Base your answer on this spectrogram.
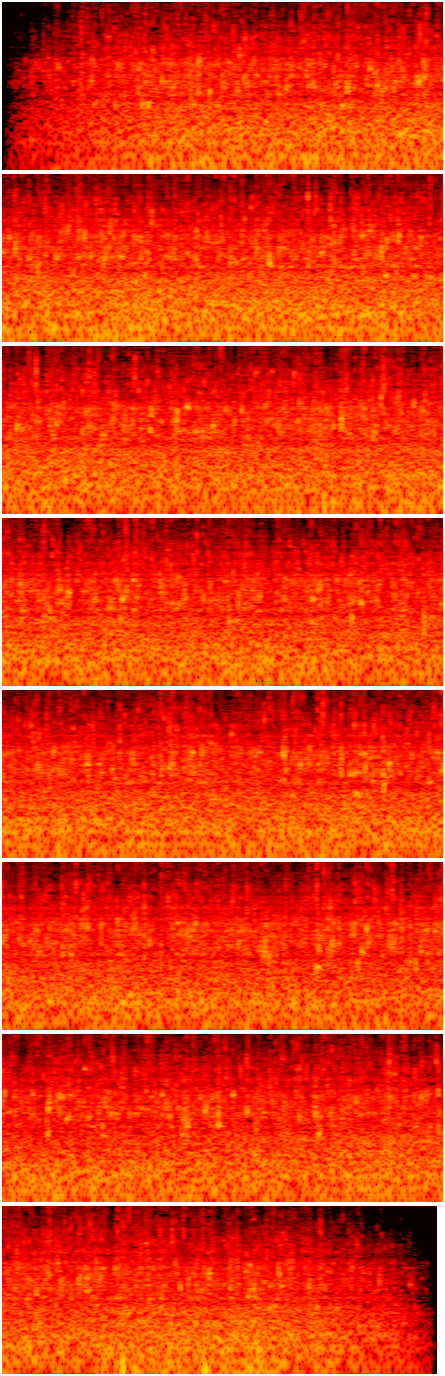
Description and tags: reef-emptying-water
Some sea-sounds I recorded for a surfmovie. It features a reef that empties. Recorded in Morocco
sea, background, reef, shore, away, emptying, water, morocco, distant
